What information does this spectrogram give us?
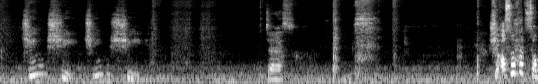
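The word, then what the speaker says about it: Ching Shih: Ching Shi. And she had a bunch of. Let's put a counter every time Kelly pronounces it wrong. I'm gonna pronounce it. It's like it's Ching Shi.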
